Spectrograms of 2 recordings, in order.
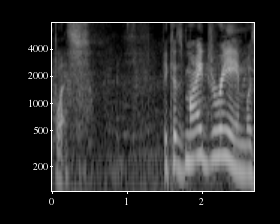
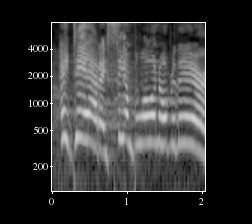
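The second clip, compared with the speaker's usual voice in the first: much higher and louder, calling from the window; yelling to dad; 9 semitones higher, 7 dB louder than usual. Retold or imitated. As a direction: shout it out over the wind to dad. Kid yelling from car window.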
